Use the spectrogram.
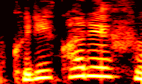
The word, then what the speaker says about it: クリカレフ: 生の日本語表記は一般にはクリかレフが広くも用いられるがアクセントありのであるためくりか呂布と表記するのがロシア語での発音により忠実であるくりかレフはロシア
